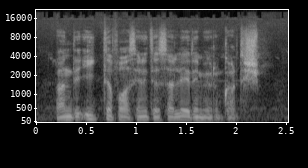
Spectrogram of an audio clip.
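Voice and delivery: ordinary talk, nothing marked

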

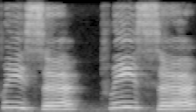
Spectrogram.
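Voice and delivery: put-on emotionless, mechanical robot voice with British accent. Praising a movie, the speaker quotes its robot pleading: automated British robot voice. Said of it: "he has that automated British voice".

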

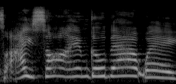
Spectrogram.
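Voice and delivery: very high-pitched, shrill yell. Retelling how a lady in the car behind shouted: retelling a lady's yell. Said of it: "some lady in the car behind me yells".

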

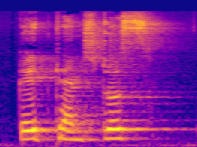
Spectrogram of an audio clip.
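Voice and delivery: ordinary delivery

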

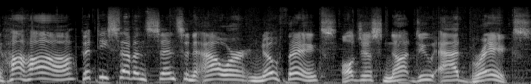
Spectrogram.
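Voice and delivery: ordinary delivery

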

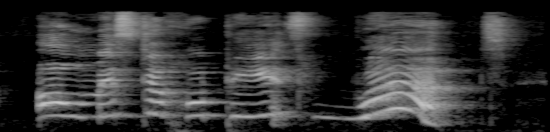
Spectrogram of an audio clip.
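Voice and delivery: loud, very high outcry. A narrator reads a woman calling to a man over the railings, crying out. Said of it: "she was crying".

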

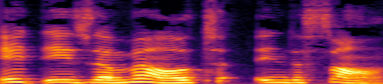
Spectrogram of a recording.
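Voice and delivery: plain reading voice

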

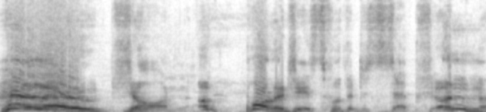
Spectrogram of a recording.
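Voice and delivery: poshest put-on voice, swooping and high. Asked to do the poshest voice they can, the speaker uses the poshest voice possible. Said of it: "the poshest voice you can do".

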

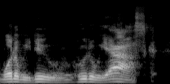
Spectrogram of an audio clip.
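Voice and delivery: ordinary delivery

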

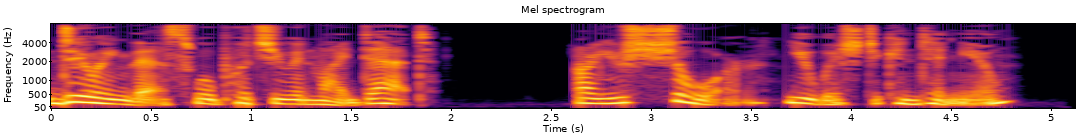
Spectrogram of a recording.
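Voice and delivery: ordinary talk

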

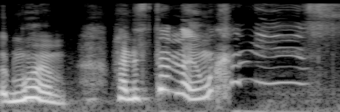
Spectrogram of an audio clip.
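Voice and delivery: eager, excited, high and sing-song animated lilt. In a scripted scene, a character's remark makes another ask why she's excited; excited. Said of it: "انت متحمسه ليه؟".

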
